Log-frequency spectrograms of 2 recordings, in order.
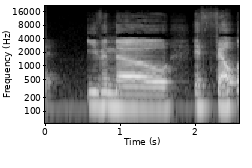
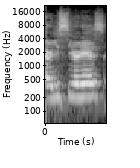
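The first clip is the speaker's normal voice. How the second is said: higher, amazed disbelief; surprised; 9 semitones higher, 3 dB louder than usual. Retold or imitated. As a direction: imitate the friend's stunned question. Friend stunned by coming out.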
